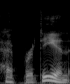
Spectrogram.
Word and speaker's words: Hebridean: this video i have now realized that my pronunciation for most of this is completely off the airline is her bridean air services and i fly to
